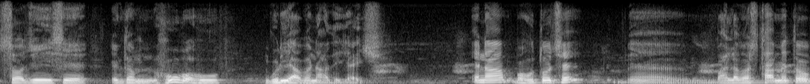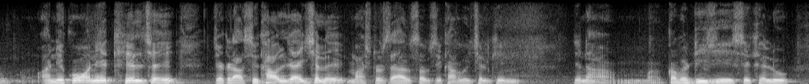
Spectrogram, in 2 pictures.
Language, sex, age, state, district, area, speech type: Maithili, male, 30-45, Bihar, Muzaffarpur, rural, spontaneous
